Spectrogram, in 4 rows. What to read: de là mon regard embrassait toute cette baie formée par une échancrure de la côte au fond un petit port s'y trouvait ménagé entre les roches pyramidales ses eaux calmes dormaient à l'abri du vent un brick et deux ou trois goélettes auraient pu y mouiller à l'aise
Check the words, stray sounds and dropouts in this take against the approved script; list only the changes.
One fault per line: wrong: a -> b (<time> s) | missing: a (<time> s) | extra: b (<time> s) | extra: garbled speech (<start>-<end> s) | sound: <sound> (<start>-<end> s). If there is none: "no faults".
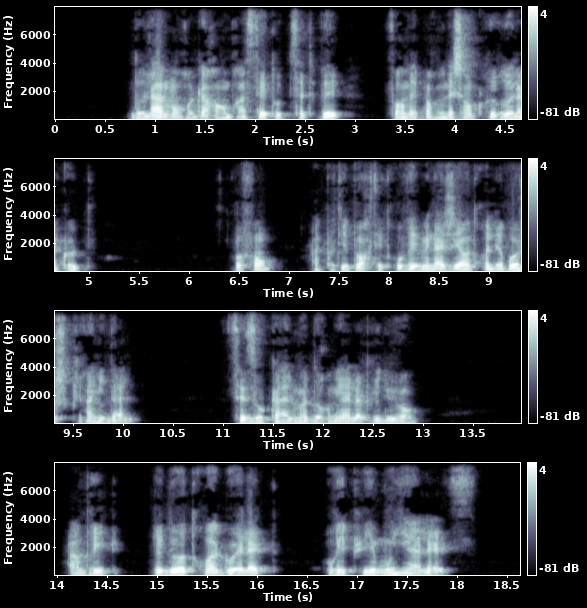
no faults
